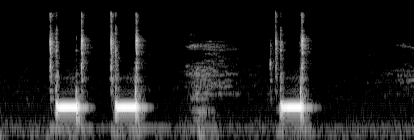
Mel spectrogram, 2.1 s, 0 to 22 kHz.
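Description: Three short, steady beeps from a Yaesu FT-710 transceiver as its menu is stepped through. The first two come close together and the third about a second later, each with a small click.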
